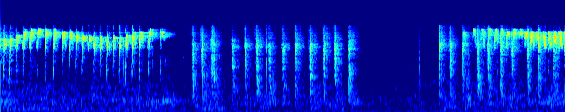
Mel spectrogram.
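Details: A brown-throated sunbird sings a rapid, high, sibilant run of chirps and thin trills, about four notes a second, with a brief pause midway; its song reportedly includes lovebird-like material.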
